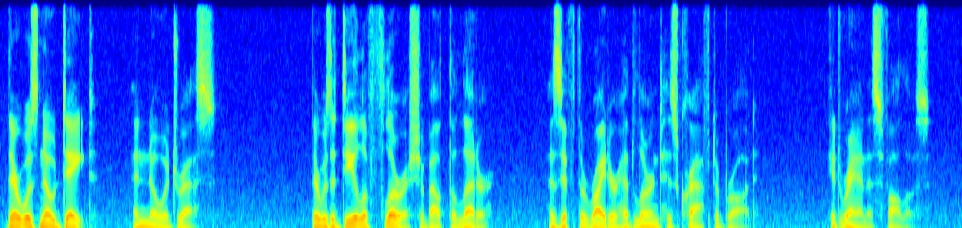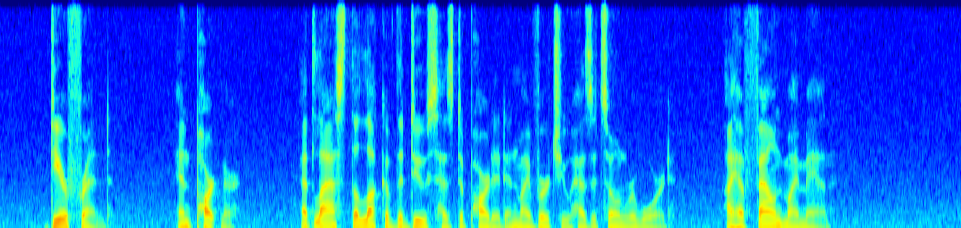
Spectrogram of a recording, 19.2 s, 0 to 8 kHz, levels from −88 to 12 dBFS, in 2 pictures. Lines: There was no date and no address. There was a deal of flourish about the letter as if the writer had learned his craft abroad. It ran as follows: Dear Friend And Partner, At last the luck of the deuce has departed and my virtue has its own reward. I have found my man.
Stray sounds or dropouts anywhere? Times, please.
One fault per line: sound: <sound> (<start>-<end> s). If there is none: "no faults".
no faults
